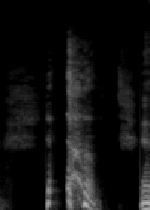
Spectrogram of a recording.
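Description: A man clears his throat with one short, voiced cough that falls in pitch, after a faint breath.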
